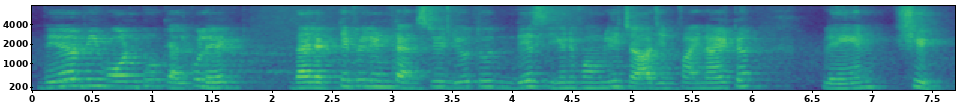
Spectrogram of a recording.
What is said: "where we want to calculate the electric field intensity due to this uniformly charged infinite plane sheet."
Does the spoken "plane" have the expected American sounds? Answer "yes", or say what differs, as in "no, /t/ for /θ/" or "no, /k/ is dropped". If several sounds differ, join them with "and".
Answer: yes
